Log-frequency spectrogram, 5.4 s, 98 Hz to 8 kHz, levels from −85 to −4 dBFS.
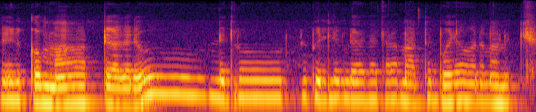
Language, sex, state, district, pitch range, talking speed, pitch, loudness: Chakma, male, Tripura, Unakoti, 145-170 Hz, 170 wpm, 160 Hz, -17 LUFS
